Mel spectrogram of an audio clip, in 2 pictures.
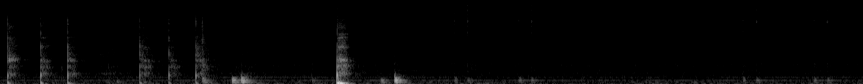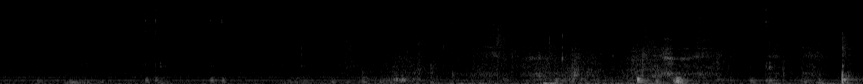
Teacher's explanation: P sound has no voice. There's no vibration. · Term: voiceless sound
